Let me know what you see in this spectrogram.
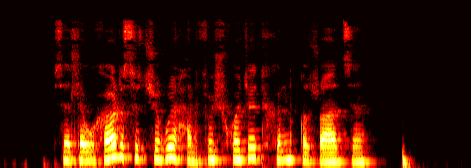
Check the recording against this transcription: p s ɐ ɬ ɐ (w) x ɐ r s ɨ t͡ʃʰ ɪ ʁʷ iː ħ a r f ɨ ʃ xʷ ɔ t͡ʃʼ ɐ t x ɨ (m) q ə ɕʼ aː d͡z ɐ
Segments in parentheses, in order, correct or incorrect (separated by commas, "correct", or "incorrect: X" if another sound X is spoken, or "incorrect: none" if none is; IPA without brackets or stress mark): correct, incorrect: n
